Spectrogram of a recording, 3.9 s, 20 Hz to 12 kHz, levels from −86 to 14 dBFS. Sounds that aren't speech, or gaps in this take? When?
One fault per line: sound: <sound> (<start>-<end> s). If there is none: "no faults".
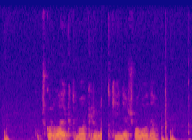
sound: dropout (2.0-2.2 s)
